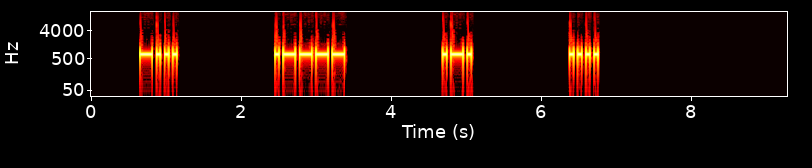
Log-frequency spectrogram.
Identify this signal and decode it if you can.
Morse code, heard as a keyed tone, about 22 wpm, spaced as for 6 wpm, 700 Hz. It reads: B1RH
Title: USA Call Signs - 5 Characters - 8x Character Spacing - 22wpm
